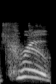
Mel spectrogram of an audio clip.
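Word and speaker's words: Trueve: And then, of course, as she mentioned, this business, Truva is how you pronounce it, T-R-U-E-V-E. Truve. It's a combination of true, like source of truth, and the French word trouvé, which means to find.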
